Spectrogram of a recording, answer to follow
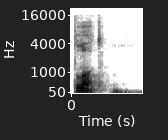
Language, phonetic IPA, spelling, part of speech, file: Russian, [pɫot], плот, noun, Ru-плот.ogg
- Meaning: raft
